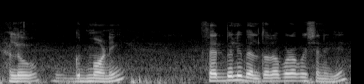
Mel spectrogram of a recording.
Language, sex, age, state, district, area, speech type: Assamese, male, 30-45, Assam, Nalbari, rural, spontaneous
